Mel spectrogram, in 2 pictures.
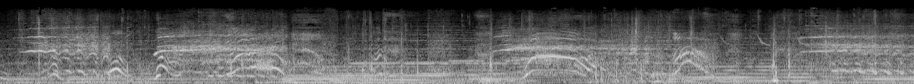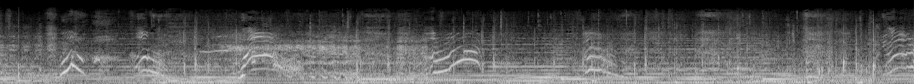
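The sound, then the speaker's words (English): A horse with a rider in the saddle rears up and whinnies loudly and repeatedly, its shrill neighs rising and falling, with clattering hooves mixed in over a steady sustained musical drone throughout. “The horse rears up.”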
